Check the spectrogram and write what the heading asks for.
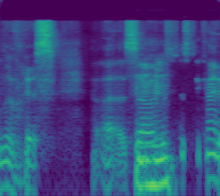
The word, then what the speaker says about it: Louis: And to this day, everyone in England, as you say, calls him Louisie. Uh, and they laugh at Americans for calling him Lewis, but everybody he knew called him Lewis.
